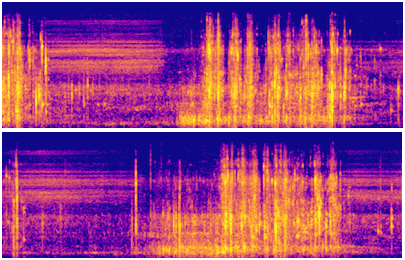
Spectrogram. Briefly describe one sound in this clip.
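A diver's breathing regulator hisses underwater.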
